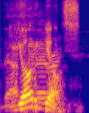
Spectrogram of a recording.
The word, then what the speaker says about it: Georgios: It's Georgios. Georgios.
